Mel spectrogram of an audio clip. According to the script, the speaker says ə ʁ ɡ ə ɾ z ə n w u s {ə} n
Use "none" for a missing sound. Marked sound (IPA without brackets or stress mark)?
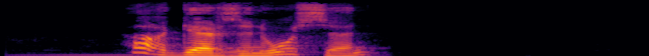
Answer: ə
